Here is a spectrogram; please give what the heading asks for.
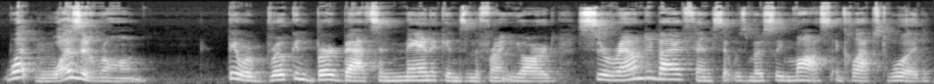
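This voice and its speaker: A woman reading a children's novel aloud with expressive narration. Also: fairly low pitch, unhurried, echoey room. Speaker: story reader.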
